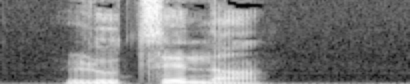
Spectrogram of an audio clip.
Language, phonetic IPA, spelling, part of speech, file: Polish, [luˈt͡sɨ̃na], Lucyna, proper noun, Pl-Lucyna.ogg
